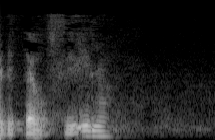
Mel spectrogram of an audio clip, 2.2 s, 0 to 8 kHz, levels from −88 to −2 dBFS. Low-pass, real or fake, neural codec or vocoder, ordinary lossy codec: 7.2 kHz; fake; codec, 44.1 kHz, 2.6 kbps, DAC; MP3, 24 kbps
